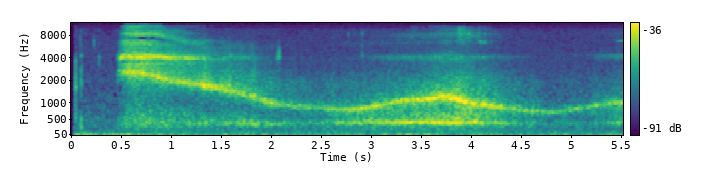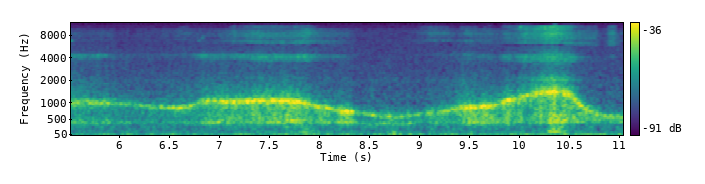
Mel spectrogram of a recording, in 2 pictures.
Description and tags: Wind with the mouth
storm, creepy, Wind, horror, scary, haunted, thriller, nightmare, garden, autumn, drama, terrifying, spooky, windy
